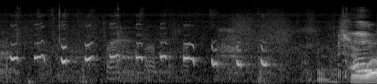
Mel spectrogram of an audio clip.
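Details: Whimpering from a three-week-old puppy whose eyes have just opened: thin, high squeaks repeated about every quarter second, steady in pitch, before a woman's voice comes in at the end.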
